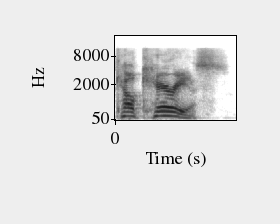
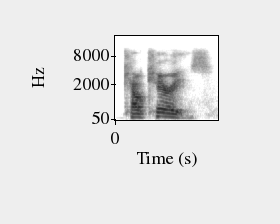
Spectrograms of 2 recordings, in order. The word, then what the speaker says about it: calcareous: it's the only and i believe it's pronounced calcareous calcareous calcius calcareous yeah okay okay whatever yeah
